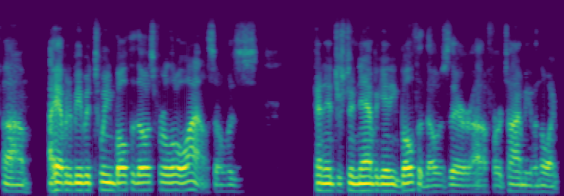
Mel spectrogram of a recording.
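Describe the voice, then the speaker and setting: A man's voice: medium pitch, little pitch movement, fast, muffled recording. A middle-aged American man from Buffalo talking casually as an interview guest about his broadcasting work, often repeating words as he thinks. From Buffalo, New York, United States. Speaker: guest, radio sports broadcaster.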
